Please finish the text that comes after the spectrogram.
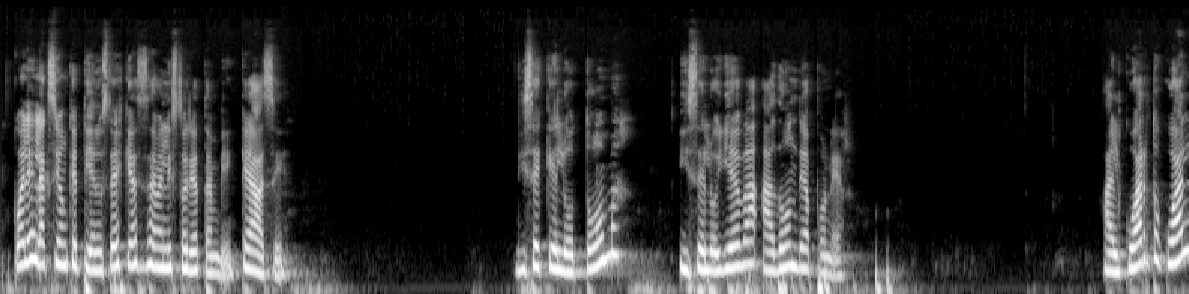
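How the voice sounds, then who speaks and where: A lay preacher delivers a sermon at a church service, her voice pitched high and warm. She speaks conversationally and poses many rhetorical questions to the congregation.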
